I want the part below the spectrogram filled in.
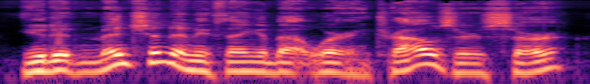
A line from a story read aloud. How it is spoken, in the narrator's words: Cadet Eisenhower replied gently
